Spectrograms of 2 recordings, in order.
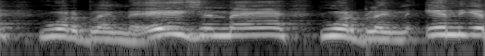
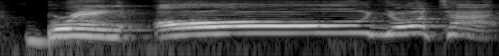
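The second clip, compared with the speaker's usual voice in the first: ALL hugely drawn out in "Bring all your tithe"; emphatic divine command; 3 semitones higher, much slower than usual. Acted. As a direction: stretch "all" long and ringing, like a preacher's proclamation. Preacher voices God's command.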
